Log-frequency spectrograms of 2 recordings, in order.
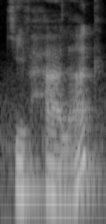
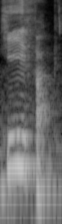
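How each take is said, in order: First: Both words are said in full and separately. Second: The words are run together and shortened.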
